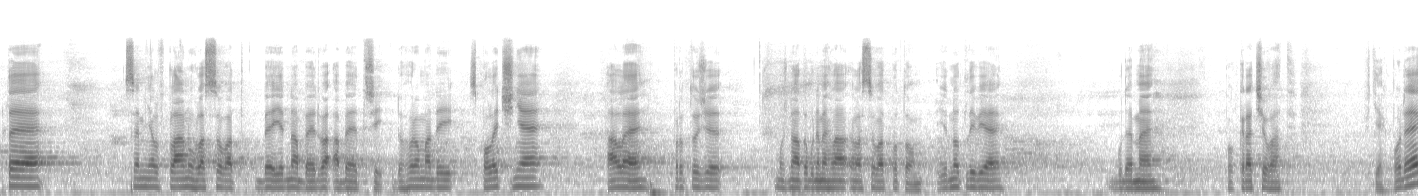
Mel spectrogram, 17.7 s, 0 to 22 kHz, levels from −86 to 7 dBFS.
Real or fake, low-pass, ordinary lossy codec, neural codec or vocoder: real; 10.8 kHz; Opus, 64 kbps; none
